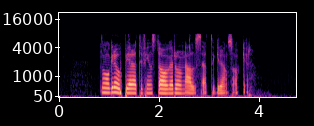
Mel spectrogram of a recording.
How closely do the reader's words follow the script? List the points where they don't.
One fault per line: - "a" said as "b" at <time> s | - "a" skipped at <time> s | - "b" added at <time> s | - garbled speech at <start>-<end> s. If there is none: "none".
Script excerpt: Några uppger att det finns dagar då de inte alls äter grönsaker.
- "inte" skipped at 2.5 s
